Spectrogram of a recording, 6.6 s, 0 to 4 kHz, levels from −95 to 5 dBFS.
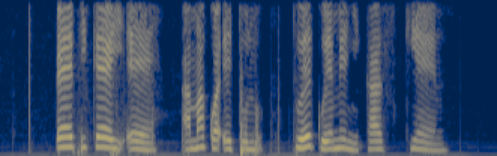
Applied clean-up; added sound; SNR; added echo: none; none; none; none.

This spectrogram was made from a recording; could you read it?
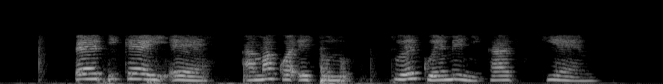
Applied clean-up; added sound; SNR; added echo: none; none; none; reverberation time 0.2 s.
